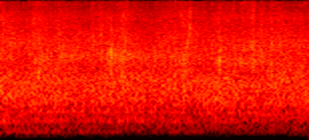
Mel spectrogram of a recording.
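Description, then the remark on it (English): A crowd of people clapping their hands together during a prayer, a dense, steady wash of overlapping claps, moderately loud and sustained with no voices standing out. “as I lift up my voice and I clap my hands, let them scatter by fire. Clap your hands.”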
